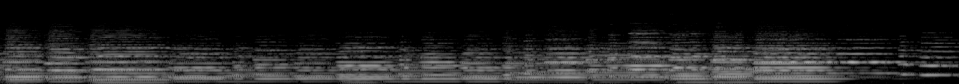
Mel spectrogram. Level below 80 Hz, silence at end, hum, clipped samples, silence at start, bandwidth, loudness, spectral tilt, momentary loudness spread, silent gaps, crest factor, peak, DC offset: -66 dBFS; 0 s; none; under 0.1%; 0 s; 12 kHz; -33 LUFS; -6 dB/octave; 8 LU; none; 16 dB; -18 dBFS; under 0.1%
